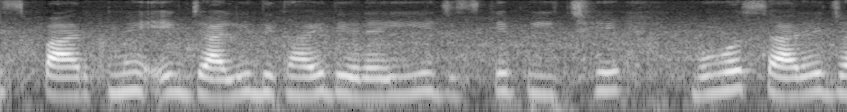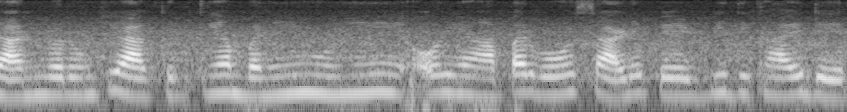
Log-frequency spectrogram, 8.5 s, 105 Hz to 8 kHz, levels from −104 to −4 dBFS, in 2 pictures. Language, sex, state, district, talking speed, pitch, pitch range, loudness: Hindi, female, Chhattisgarh, Bastar, 200 wpm, 210 Hz, 200-225 Hz, -20 LUFS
